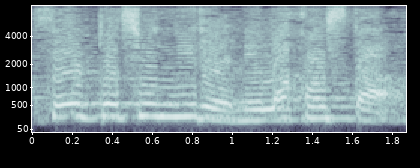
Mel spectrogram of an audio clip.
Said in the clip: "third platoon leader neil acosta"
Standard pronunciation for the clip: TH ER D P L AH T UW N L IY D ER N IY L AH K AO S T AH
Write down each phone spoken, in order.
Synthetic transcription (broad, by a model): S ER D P AH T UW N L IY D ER N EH L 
